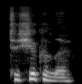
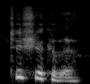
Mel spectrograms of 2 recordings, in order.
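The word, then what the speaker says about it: teşekkür: know he was saying it's almost like tea and sugar because it's to Shukla so the that is how you say thank you in Turkish and it's like just say team sugar and I was like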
